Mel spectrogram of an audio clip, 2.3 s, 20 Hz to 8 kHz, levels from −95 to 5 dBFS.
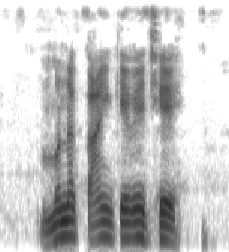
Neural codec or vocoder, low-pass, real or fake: vocoder, 44.1 kHz, 80 mel bands, Vocos; 7.2 kHz; fake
